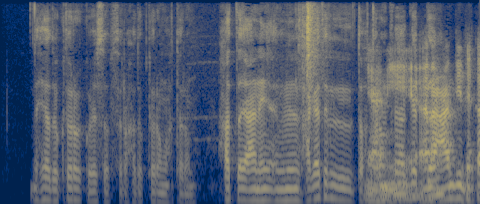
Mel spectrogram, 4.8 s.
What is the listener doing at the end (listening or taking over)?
taking over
